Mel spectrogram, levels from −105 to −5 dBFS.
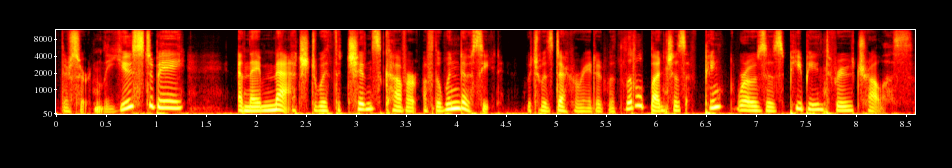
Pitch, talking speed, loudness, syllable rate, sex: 195 Hz, 195 wpm, -20 LUFS, 5.5 syllables/s, female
